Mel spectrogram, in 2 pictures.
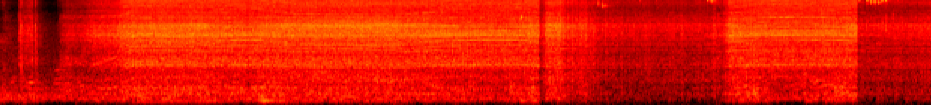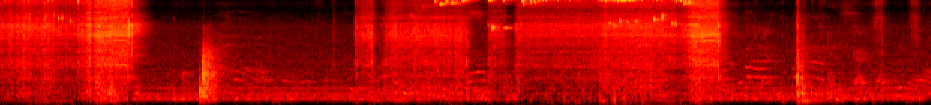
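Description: Ryobi cordless drill running at high speed, its bit boring a hole through the rear spar guided by a drill jig block, with a steady high whine. It runs for about twelve seconds, stops, then runs again for about five seconds near the end.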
